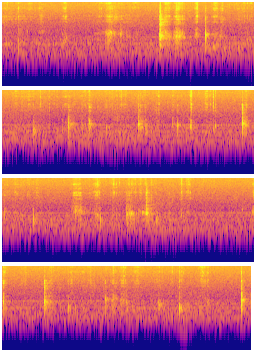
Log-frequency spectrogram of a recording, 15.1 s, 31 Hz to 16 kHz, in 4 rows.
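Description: A fingertip and nail tap on the top of the round, brown, glossy plastic lid of a Physicians Formula Bronze Booster bead jar, a hollow jar filled with bronzing beads. Light, dry clicks and ticks come at irregular intervals over a quiet, steady hiss, some with a faint tone around 1.25 kHz and bright edges. Each tap dies away almost instantly.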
